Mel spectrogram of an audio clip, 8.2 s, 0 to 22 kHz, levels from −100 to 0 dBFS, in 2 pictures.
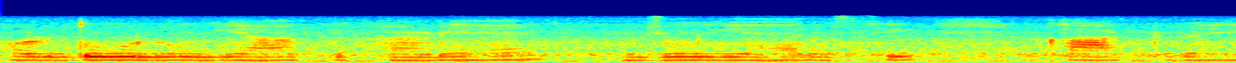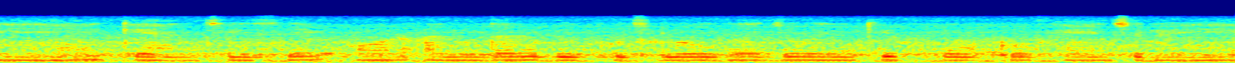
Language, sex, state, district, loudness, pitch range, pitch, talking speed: Hindi, female, Rajasthan, Bikaner, -19 LUFS, 195-205 Hz, 200 Hz, 180 wpm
